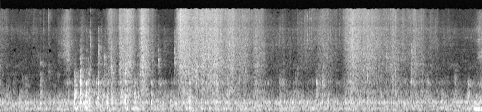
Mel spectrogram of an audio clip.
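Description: Plastic bag rustling and leafy greens crackling in irregular bursts as handfuls of wild mustard greens are pulled out and dropped into a pot of boiling broth.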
